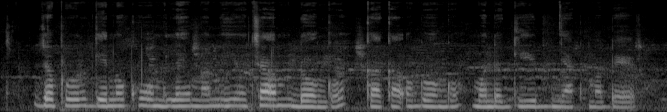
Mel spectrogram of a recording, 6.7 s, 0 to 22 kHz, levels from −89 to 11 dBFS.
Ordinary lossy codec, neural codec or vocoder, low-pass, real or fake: none; vocoder, 44.1 kHz, 128 mel bands every 512 samples, BigVGAN v2; none; fake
